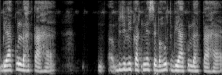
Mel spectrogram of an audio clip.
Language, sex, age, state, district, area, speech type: Hindi, female, 60+, Bihar, Samastipur, urban, spontaneous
